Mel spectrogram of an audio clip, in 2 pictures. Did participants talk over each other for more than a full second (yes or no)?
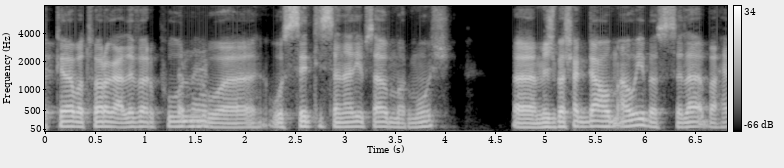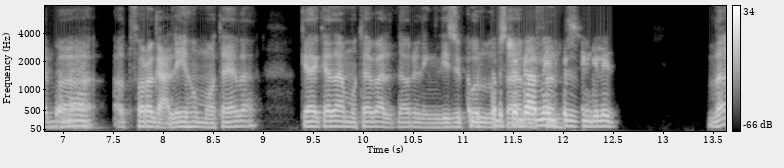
yes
